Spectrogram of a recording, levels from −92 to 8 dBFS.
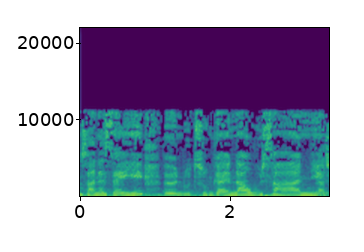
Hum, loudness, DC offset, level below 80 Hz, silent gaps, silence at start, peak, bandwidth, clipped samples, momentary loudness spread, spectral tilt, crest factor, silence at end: none; -15 LUFS; under 0.1%; -26 dBFS; none; 0 s; -4 dBFS; 11.5 kHz; under 0.1%; 4 LU; -3.5 dB/octave; 12 dB; 0 s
